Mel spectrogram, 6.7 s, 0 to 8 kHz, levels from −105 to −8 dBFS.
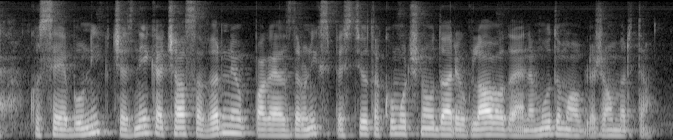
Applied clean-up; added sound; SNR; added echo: none; none; none; none.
